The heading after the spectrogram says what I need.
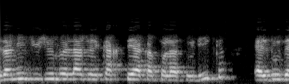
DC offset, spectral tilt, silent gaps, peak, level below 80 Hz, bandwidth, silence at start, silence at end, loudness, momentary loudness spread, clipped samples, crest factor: under 0.1%; -6.5 dB/octave; none; 0 dBFS; -60 dBFS; 6.6 kHz; 0 s; 0 s; -17 LUFS; 6 LU; under 0.1%; 16 dB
